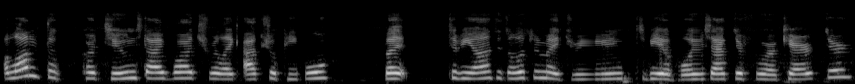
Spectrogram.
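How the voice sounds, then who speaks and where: A woman's voice: high-pitched, steady tone, moderate pace, darkish tone, dry recording, rough recording. A young woman chatting casually as an interview guest, tentative and sometimes trailing off. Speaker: stage actress, interview guest. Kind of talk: casual chat.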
